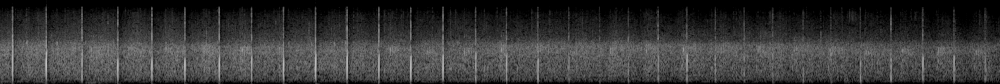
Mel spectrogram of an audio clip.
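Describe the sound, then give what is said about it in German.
Sustained audience applause at the Liederhalle for the stewards, security staff and venue staff, a dense wash of many hands clapping with sharp individual claps standing out in an irregular rhythm throughout, steady and moderately loud with no voices. “Und ich glaube, das ist ein großen Beifall wert.”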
